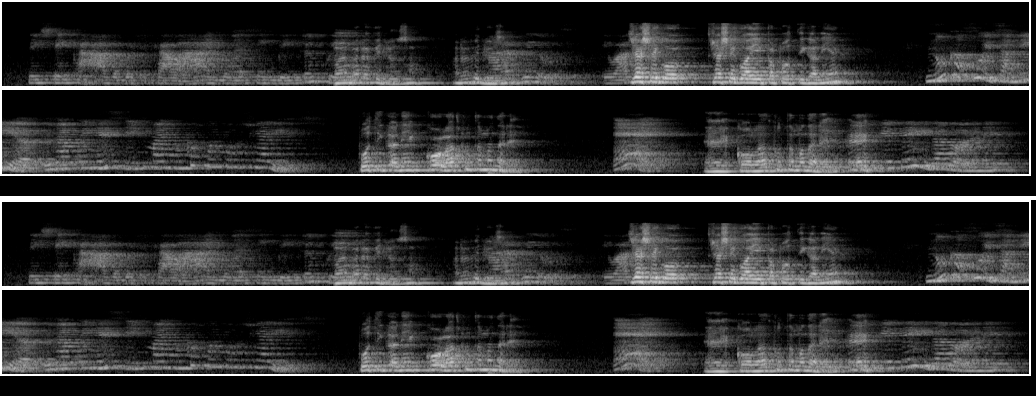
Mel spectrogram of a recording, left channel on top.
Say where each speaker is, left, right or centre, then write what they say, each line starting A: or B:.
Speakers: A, on the left; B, on the left.
A: A gente tem casa pra ficar lá, então é assim, bem tranquilo,
B: Então é maravilhoso, maravilhoso.
A: maravilhoso. Eu adoro.
B: Já chegou, já chegou aí para Porto de Galinha?
A: Nunca fui, sabia? Eu já fui em Recife, mas nunca fui em Porto de Galinhas.
B: Porto de Galinha é colado com Tamandaré.
A: É,
B: É colado com Tamandaré.
A: putz, eu
B: É,
A: devia ter ido agora, né?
